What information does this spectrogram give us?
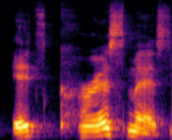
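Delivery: said slowly, stretching Christmas; slow repeated pitch. Retold or imitated. Seller answering a customer's money excuse, slow and insistent. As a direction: slowly press it back at them. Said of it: "repeat back to them".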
